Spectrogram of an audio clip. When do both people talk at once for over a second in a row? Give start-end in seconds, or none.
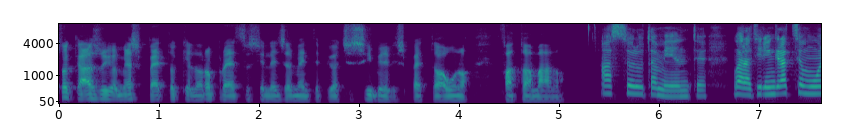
none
